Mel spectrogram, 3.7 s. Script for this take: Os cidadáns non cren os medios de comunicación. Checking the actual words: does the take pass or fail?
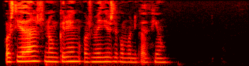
pass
